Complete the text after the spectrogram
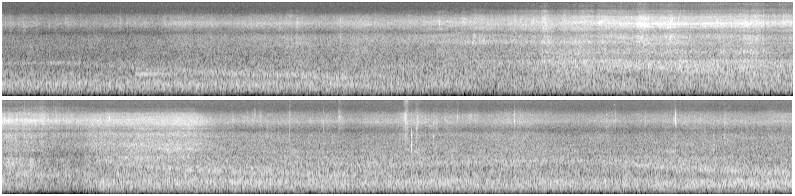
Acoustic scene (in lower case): residential area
